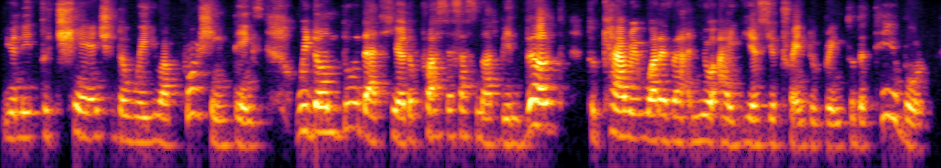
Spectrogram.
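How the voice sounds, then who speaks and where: A woman's voice: lowish voice, animated, normal speed. A woman hosting an unscripted live interview, effusive and given to repeating phrases for emphasis. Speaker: host of a live leadership talk show.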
